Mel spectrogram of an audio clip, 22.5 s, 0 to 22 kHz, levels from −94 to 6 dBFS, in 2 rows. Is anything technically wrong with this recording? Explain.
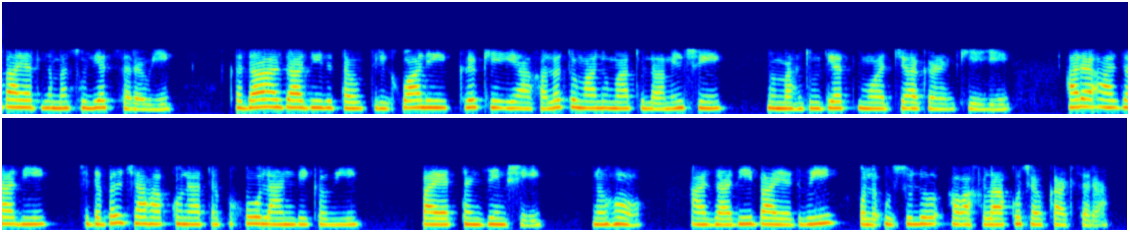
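Yes. Throughout, the speech has passed through the AMR narrowband mobile codec at 7.4 kbps. The 8 kHz sampling discards everything above 4 kHz, and the low bit budget for the vocal-tract model and its pulse excitation leaves the voice muffled, buzzy and plainly synthetic.

AMR comfort noise fills fourteen brief pauses between about 1.86 s and 22.5 s, lasting 20 to 460 ms. The longest runs from 15.00 to 15.46 s, just before "باید تنظیم". During these pauses the sender judged the talker silent and stopped sending speech frames, so the receiver substitutes a smooth synthetic noise that switches in and out in place of the real background.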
